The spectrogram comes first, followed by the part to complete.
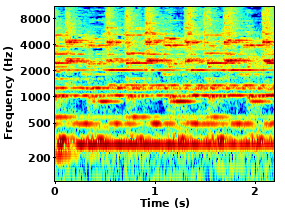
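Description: Gamelan ensemble playing: bronze metallophones and gongs struck in an even run of about four strokes a second. A low note enters just after the start and rings on under the higher notes.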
